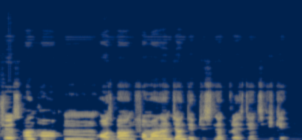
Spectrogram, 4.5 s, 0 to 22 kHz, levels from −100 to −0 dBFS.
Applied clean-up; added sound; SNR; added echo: classical method Wiener filter.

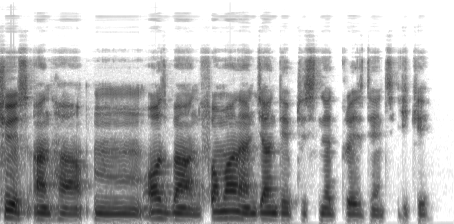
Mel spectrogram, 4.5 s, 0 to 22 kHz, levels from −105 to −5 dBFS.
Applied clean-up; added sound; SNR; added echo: none; none; none; none.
